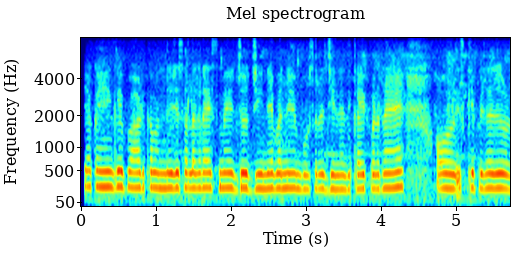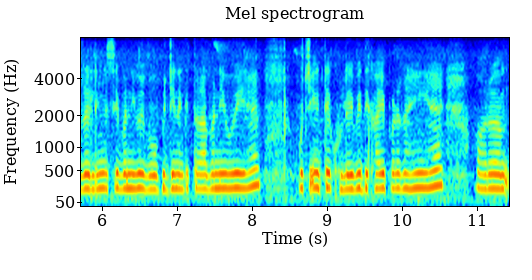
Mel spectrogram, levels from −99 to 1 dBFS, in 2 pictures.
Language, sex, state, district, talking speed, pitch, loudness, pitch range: Hindi, female, Uttar Pradesh, Etah, 255 wpm, 225 Hz, -26 LUFS, 220-230 Hz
